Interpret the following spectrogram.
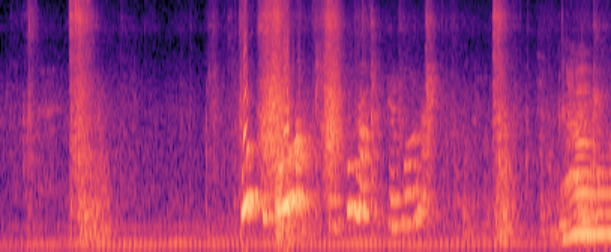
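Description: Large knife chopping meat on a wooden log chopping block: a few sharp chops, spaced a second or more apart. A voice sounds briefly in the middle and is the loudest thing.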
